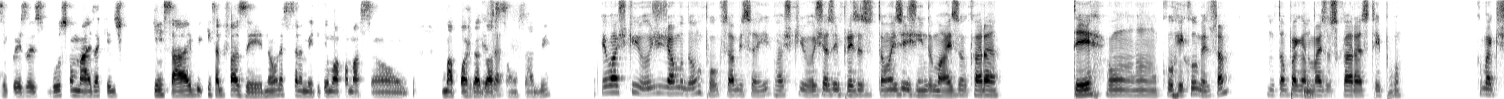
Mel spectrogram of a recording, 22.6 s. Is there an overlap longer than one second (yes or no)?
no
